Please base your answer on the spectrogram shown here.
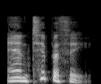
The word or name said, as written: antipathy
